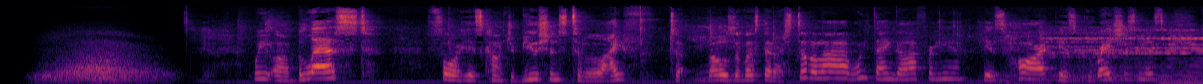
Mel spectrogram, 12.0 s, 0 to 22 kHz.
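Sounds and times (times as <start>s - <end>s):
whoosh sound effect: 0.3s - 1.8s.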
